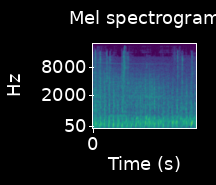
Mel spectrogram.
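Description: A helicopter flies in the city-building game Workers & Resources, ferrying construction materials: a steady, fairly loud rotor chop with rapid rhythmic thumping throughout and no talk over it.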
